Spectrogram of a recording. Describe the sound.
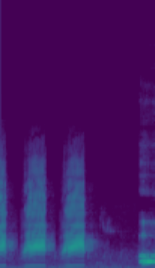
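A person mimics a duck, giving two nasal, buzzy quacks in quick succession, then a third rougher honk after a short pause, loud.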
